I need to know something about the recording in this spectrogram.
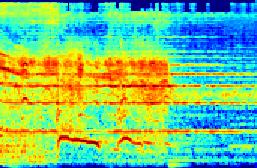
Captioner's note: whimpering; yelping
